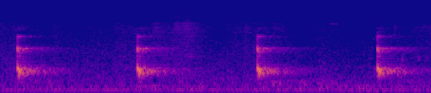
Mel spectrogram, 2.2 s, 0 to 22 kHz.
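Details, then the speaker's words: LifePak 15 defibrillator in semi-automated mode after no shock advised: steady clicking metronome tones at about 100 a minute pacing chest compressions on a simulator, with ventilation prompts. "So, it tells you, it has a metronome, and that's for when you're doing compressions, and it will tell you when to ventilate the"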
